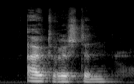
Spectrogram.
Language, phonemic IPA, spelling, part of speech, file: Dutch, /ˈœy̯trʏstə(n)/, uitrusten, verb, Nl-uitrusten.ogg
- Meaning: 1. to rest 2. to equip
